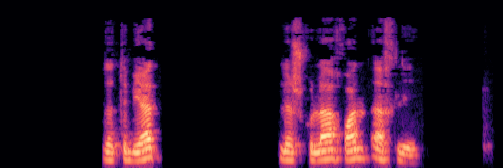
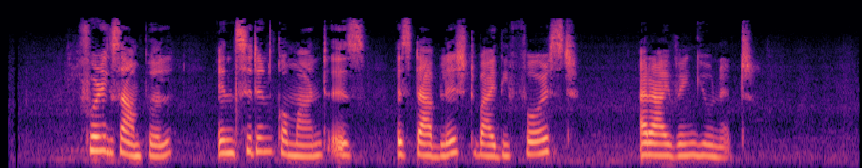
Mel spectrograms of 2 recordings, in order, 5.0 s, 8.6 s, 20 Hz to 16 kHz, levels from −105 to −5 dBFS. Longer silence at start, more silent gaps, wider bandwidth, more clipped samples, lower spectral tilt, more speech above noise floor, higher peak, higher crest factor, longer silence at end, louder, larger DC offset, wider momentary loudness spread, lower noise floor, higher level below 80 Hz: first, 1.05 s vs 0.8 s; first, 1.62-2.77 s vs none; about the same, 11 kHz vs 11.5 kHz; neither; first, -6 dB/octave vs -3.5 dB/octave; first, over 71 dB vs 36 dB; first, -4 dBFS vs -12 dBFS; about the same, 20 dB vs 20 dB; second, 0.9 s vs 1.1 s; first, -20 LUFS vs -29 LUFS; neither; about the same, 13 LU vs 12 LU; first, under -90 dBFS vs -65 dBFS; first, -72 dBFS vs -78 dBFS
